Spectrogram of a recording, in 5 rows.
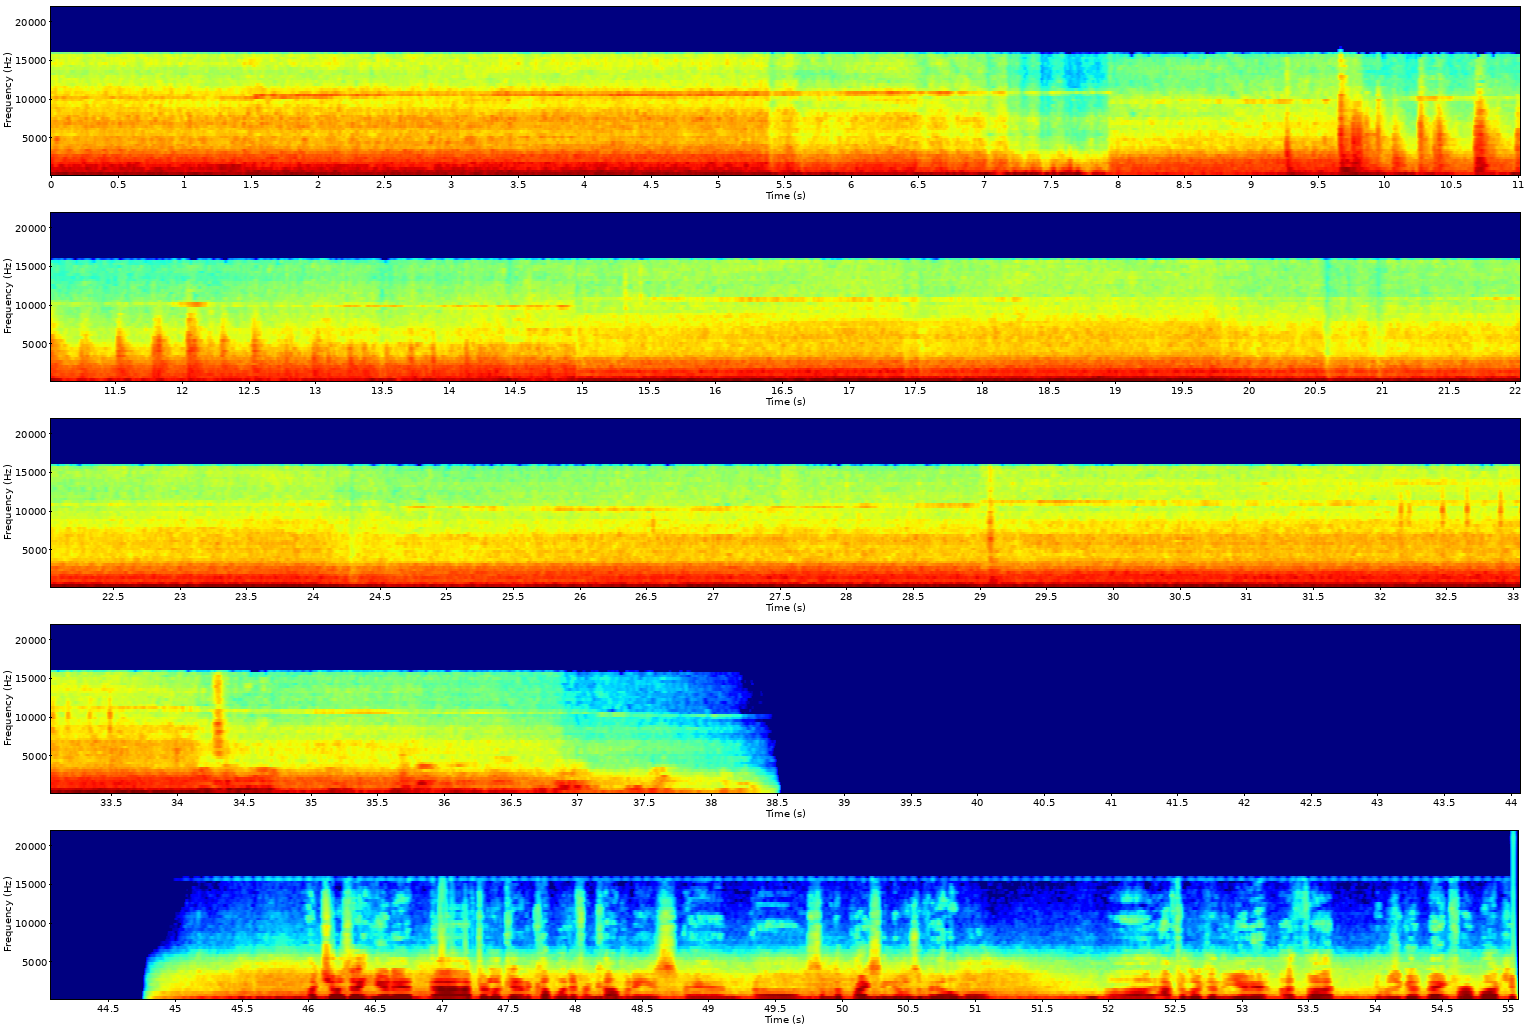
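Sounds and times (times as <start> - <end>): diesel engine running: 0.0 - 38.5, 44.9 - 55.0.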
